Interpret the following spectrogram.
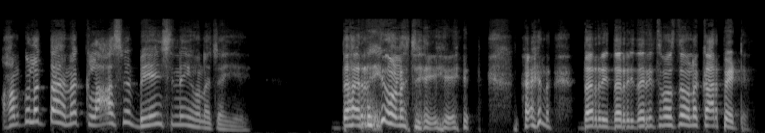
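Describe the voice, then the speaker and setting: A man's voice: very high-pitched, sing-song, normal speed, sharp tone, no room sound, studio quality. A male chemistry teacher, giving a live online lecture in a playful, joking way and asking students questions that he answers himself.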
